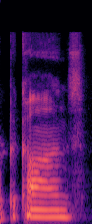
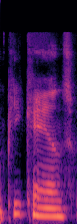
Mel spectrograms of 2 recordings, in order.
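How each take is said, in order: First: Pecans said as puh-KAHNZ; puh-KAHNS pronunciation. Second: Pecans said as PEE-canz; PEE-cans pronunciation. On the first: Speaker showing listeners the other regional way, pecans as puh-KAHNZ. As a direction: say pecans with a short "puh", then stressed "kahnz". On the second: Speaker showing listeners one regional way, pecans as PEE-canz. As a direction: say pecans with "pee" and a "can" as in tin can. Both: Shown as a demonstration. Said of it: "you either call them".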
